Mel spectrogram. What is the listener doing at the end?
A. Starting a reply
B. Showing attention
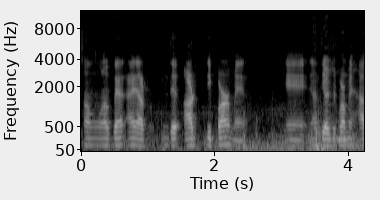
B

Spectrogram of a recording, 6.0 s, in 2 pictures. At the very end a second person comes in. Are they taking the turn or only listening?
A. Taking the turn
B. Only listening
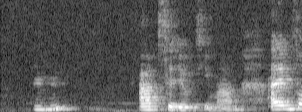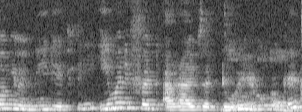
A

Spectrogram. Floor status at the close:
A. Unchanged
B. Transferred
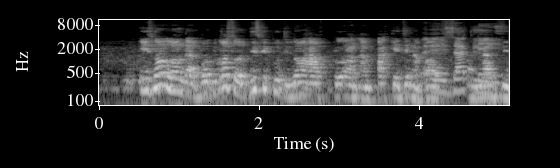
A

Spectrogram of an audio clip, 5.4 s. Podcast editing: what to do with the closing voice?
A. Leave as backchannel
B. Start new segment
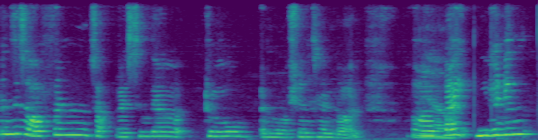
A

